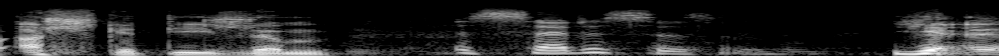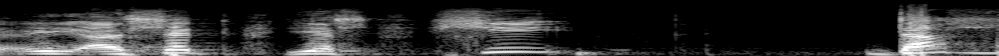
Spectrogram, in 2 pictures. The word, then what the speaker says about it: asceticism: When he talks about, how do you pronounce it in English? Ascetism, asceticism.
